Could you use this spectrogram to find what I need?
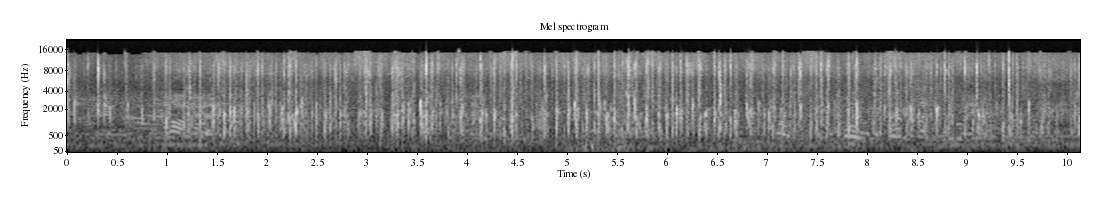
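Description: Several young men chatter and call out to each other.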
